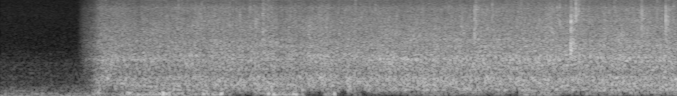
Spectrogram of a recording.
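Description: Heavy rain pouring down, a steady downpour that starts just under a second in.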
